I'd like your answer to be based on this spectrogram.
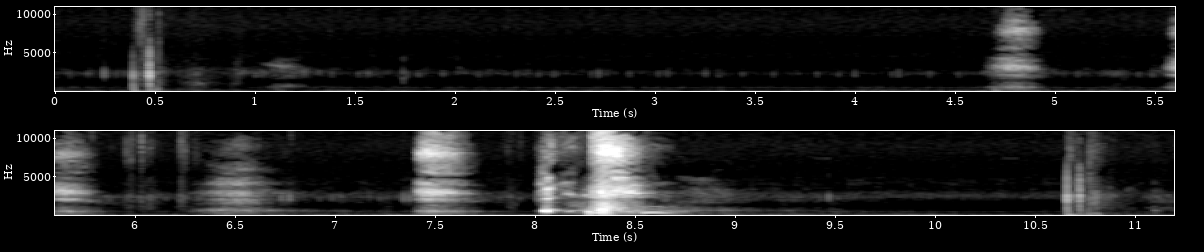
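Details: Hay fever sneezing fit, edited loop: a run of quick, soft sneezy breaths builds to one louder sneeze; repeated sneezing bout.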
